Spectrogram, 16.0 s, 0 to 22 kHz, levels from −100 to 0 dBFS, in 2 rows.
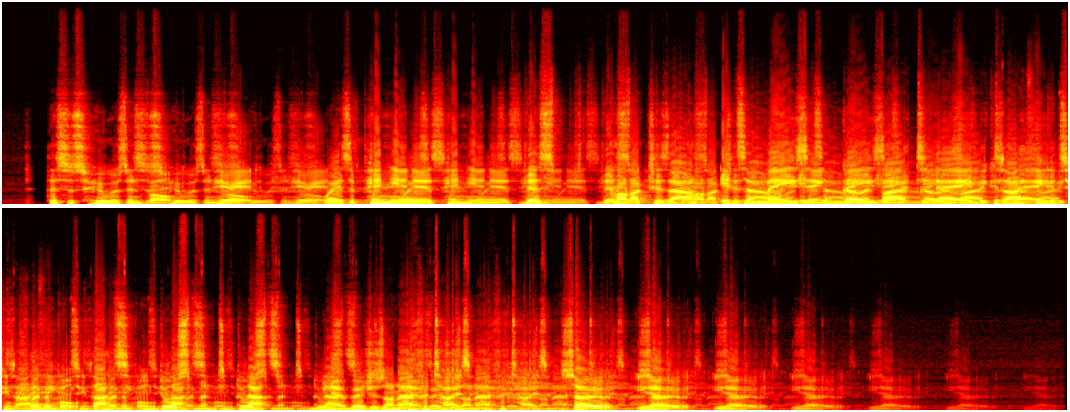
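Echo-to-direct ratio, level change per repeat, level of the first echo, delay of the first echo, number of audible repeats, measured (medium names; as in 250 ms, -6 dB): -4.5 dB, -8.5 dB, -5.0 dB, 579 ms, 4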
